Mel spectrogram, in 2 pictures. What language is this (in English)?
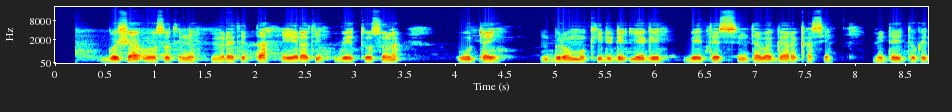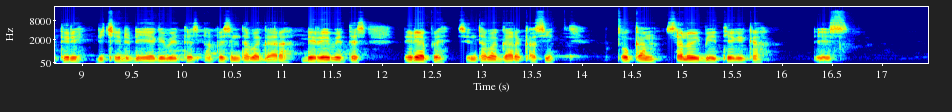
Wolaytta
